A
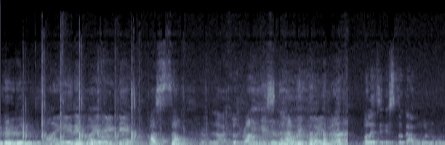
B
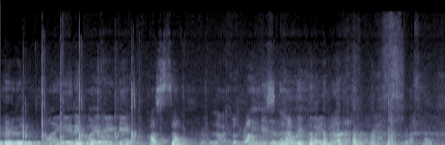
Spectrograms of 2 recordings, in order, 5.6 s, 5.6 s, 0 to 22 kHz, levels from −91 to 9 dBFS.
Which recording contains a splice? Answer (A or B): A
